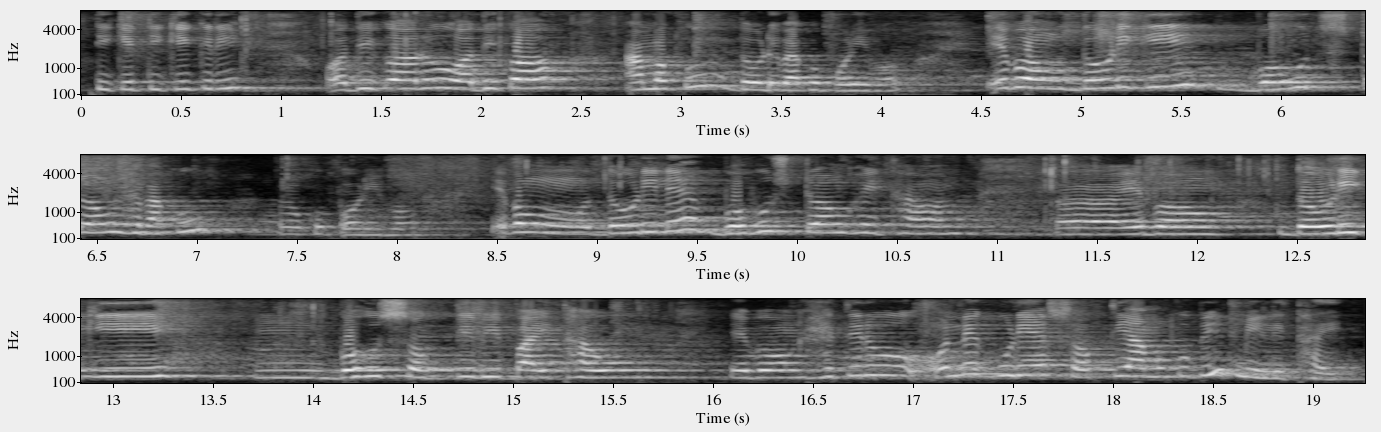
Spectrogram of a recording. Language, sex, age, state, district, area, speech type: Odia, female, 18-30, Odisha, Balangir, urban, spontaneous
